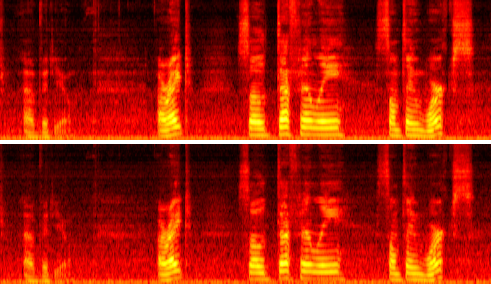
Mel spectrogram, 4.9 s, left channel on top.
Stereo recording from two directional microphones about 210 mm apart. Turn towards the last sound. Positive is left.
turn(degrees=25)  # may be behind; listen again after turning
